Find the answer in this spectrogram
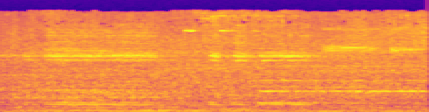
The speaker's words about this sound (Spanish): Bueno, eso es el tráfico de la Ciudad de México, que es parte del sonido.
